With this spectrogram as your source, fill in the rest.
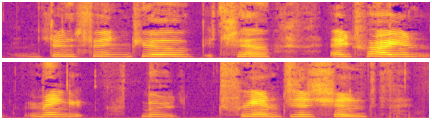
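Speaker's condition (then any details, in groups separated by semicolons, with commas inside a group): Cerebral palsy; working with speech therapist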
